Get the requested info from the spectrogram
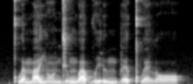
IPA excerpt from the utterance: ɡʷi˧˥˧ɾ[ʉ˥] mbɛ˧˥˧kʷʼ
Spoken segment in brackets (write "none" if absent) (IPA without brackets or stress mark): ʉ˥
